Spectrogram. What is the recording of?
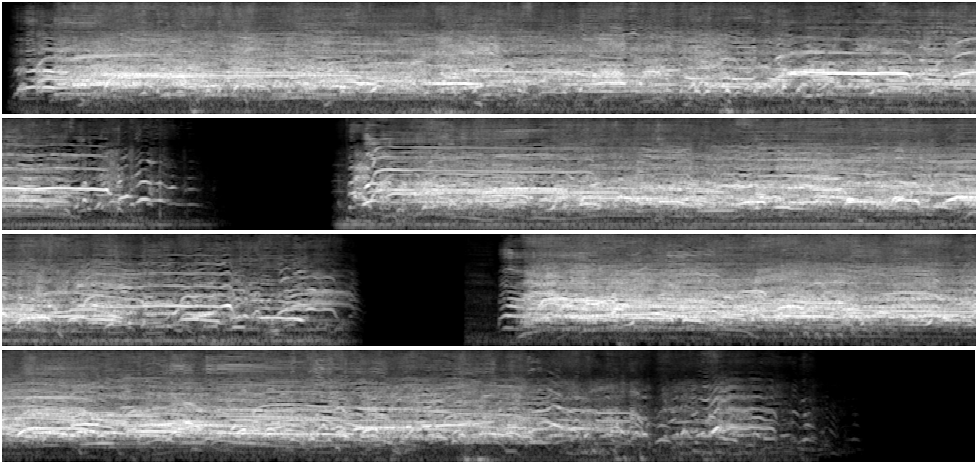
Medium sized, mixed male and female, crowd yelling and screaming in panic.
Recorded (and featured) by students of Video Games and Animation from the National School of Arts of Uruguay, during the Sound Design Workshop.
